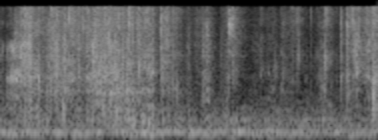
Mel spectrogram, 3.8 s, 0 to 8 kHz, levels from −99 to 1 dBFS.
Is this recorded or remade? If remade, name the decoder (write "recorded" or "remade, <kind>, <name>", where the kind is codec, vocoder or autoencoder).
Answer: remade, codec, DAC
